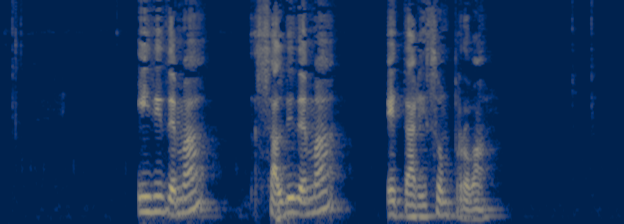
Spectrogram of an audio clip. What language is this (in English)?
Basque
